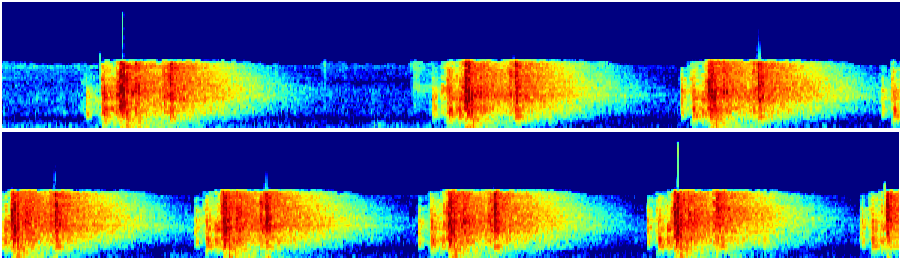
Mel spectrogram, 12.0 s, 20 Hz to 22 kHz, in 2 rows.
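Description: Hammer-fired, gas-powered 3D-printed airsoft replica of the FGC-9 firing semi-automatic, eight single shots about a second and a half apart. Each shot is a sharp report that trails off over about a second.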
